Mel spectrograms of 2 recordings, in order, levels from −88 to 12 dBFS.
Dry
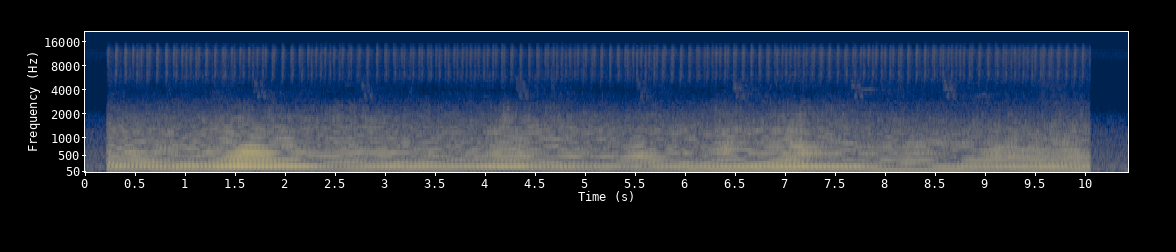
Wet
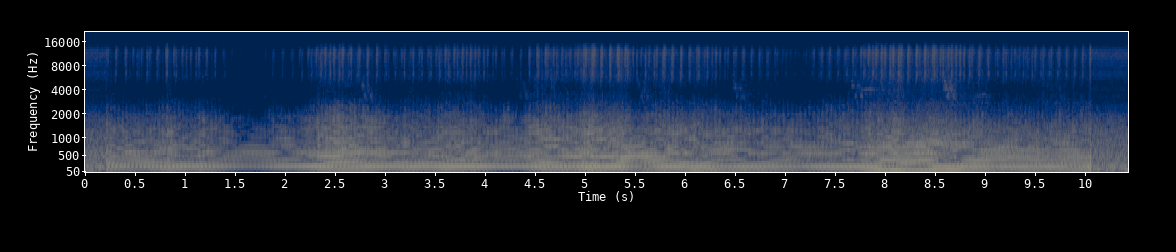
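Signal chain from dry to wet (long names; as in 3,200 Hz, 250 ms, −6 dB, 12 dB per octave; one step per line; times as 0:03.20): compressor whose output falls as the input rises −36 dBFS, ratio −1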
